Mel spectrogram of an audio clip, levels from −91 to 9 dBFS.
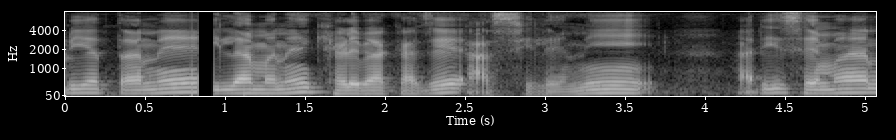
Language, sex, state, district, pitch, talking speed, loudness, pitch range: Odia, male, Odisha, Malkangiri, 125 Hz, 95 wpm, -23 LUFS, 115-140 Hz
